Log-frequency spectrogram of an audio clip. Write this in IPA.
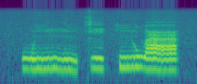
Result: w ĩ˦ n ĩ˧ k e˦ k ĩ˦ w a˧

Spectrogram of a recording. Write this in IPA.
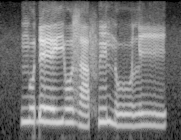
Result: ŋ u˦ ɗ eː˦ j o˦ z a˨ f ĩ˦ n uː˨ l iː˨

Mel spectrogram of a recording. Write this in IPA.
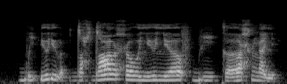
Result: b w i ʔ ɾʲ u ɾʲ u | dˤ ʌ ħ dˤ oː ħ oː lʲ ɯ lʲ ʌː f b iː k ʌː ħ ŋ a lʲ

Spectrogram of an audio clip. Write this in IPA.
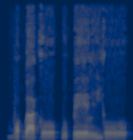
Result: b ɔ˦ ɡ͡b a˨ k oː˨ k͡p u˦ k͡p eː˦ l i˨ j oː˨

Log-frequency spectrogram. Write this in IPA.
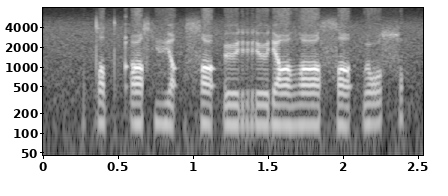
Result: tˤ ɛ tˤ qʼ ɑ sˤ vʲ ɑ ʔ sˤ ɐ ʔ ø r ø ɾ e ðˤ ɪː sˤ ɪ ʔ u sˤ

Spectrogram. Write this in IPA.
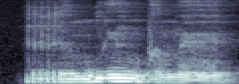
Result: r ɨ˨ m b ĩ˦ m b ə˨ m ɛ̃˨

